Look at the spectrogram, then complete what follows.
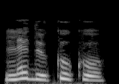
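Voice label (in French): "lait de coco", French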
